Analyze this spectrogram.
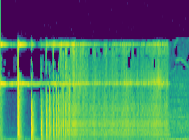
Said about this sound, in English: And to start it off, as usual, we have the traditional Sound Opinions coin toss. Heads or tails?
